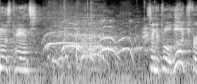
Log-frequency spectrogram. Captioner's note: guests cheering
